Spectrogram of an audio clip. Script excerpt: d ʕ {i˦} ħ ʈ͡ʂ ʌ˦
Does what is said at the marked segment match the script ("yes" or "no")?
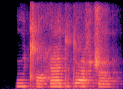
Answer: yes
